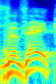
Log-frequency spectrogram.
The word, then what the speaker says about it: Vivek: often open up I say my name's Vivek it rhymes with cake it ain't about me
